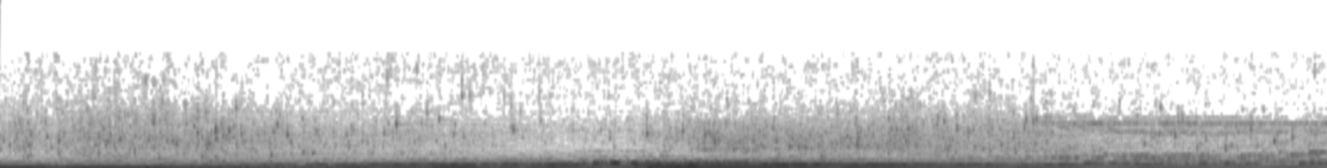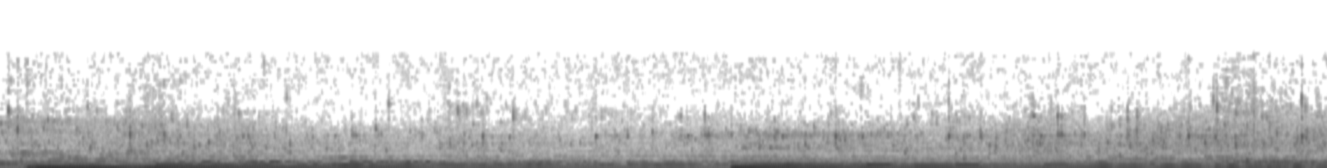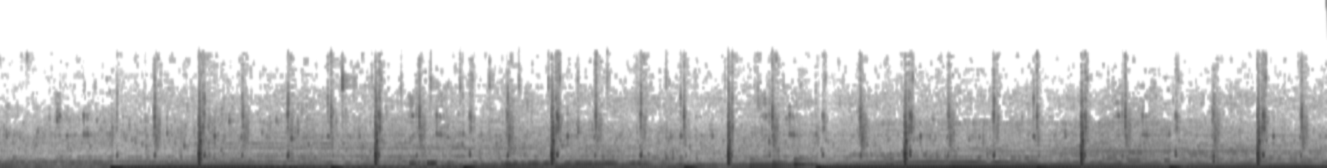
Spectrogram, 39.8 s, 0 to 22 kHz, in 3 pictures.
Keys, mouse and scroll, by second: 5.7-6.9 scroll up 1, 6.9-10.0 drag, 11.2-13.9 drag, 13.9-14.8 scroll down 2, 14.8-18.3 drag, 18.3-19.4 scroll down 1, 19.4 click, 21.6-22.4 scroll down 5, 23.2-25.8 drag, 25.8 space, 26.8-27.1 scroll up 4, 28.1 scroll down 2, 30.2-34.1 middle drag, 34.1 space, 35.8 click, 37.1 click, 37.7 space.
